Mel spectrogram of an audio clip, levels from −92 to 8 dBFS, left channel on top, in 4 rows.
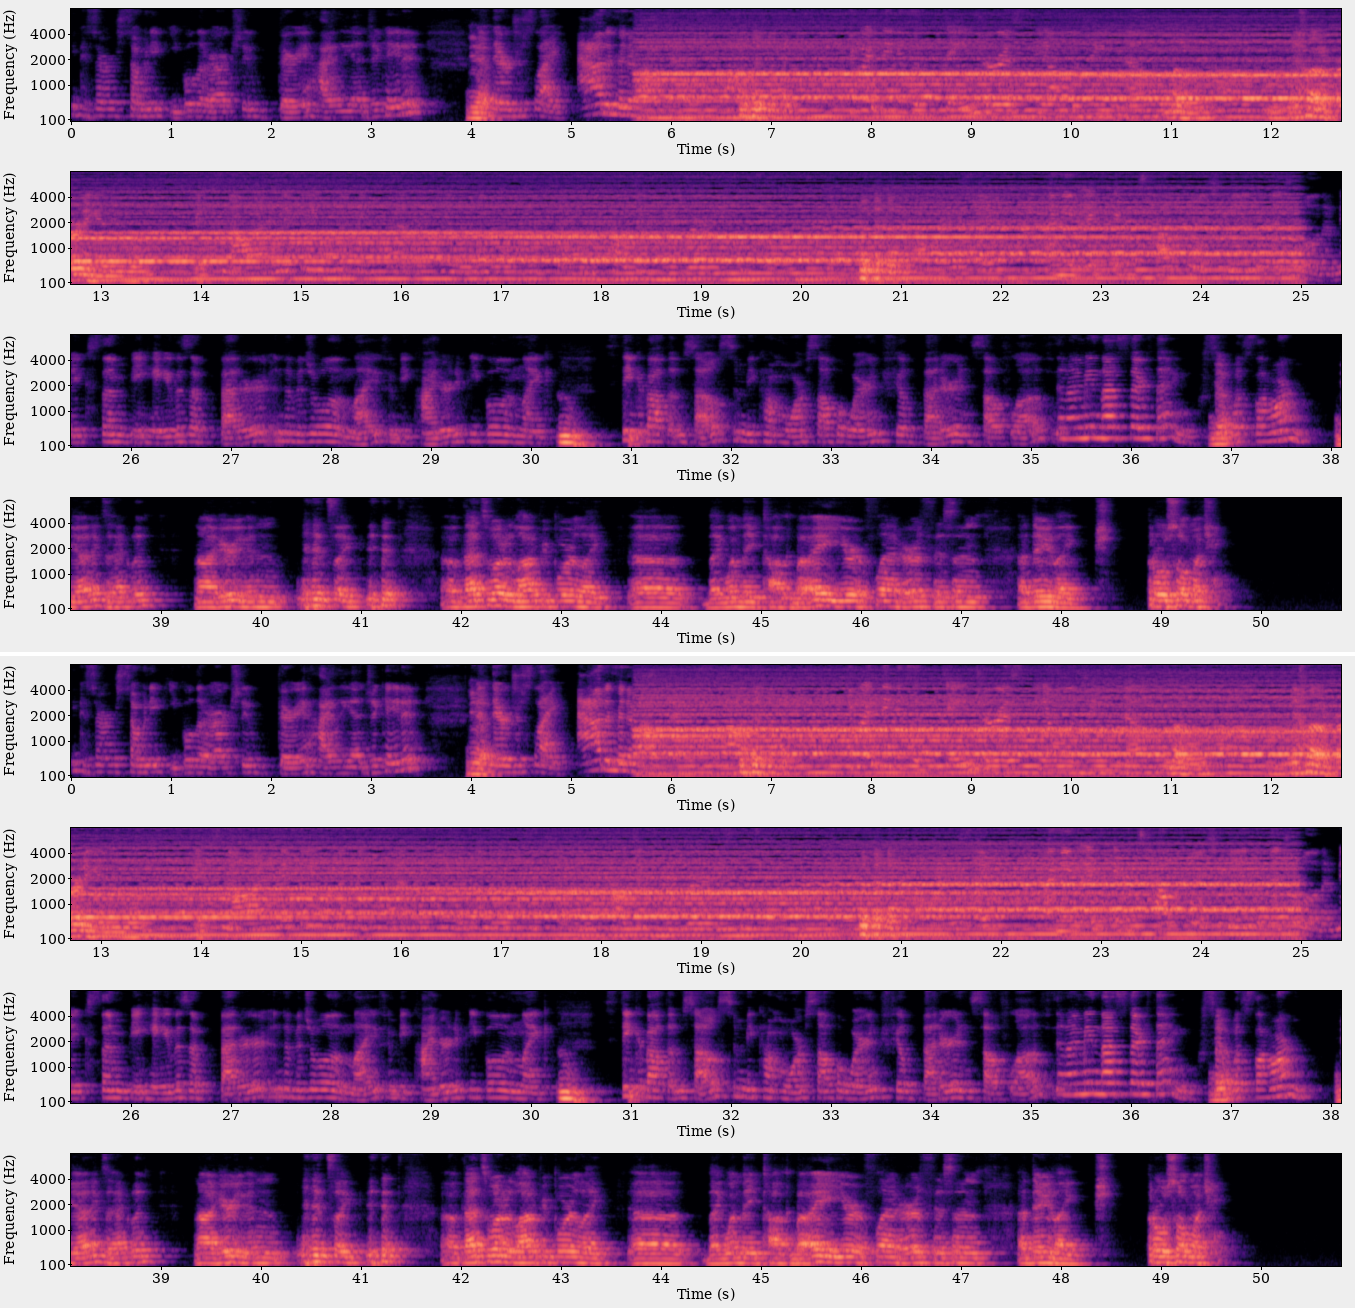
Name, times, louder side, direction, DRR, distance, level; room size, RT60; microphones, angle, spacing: voice 1, 0.0-6.9 7.7-12.9 13.9-30.1 30.9-37.7, right 2 dB, 75° right, -2 dB, 2.4 m, -33 dB
sound 1, 5.6-25.0, equal, 45° right, 2.2 m, -20 dB
voice 2, 10.9-11.3 11.9-13.5 13.9-14.0 20.6-21.1 30.2-30.5 36.8-37.0 38.0-38.9 39.3-41.3 41.8-47.2 47.6-48.4 48.9-49.6, equal, 15° right, -5 dB, 2.1 m, -20 dB
6.4 x 5.9 x 2.7 m, 0.44 s
head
